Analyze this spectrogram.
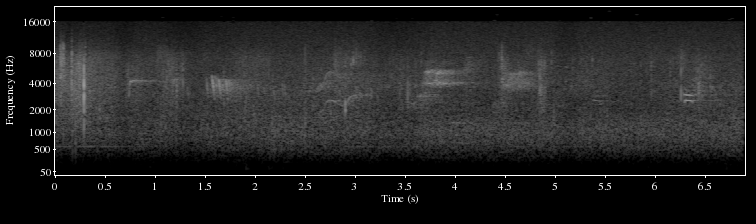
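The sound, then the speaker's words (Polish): Greenfinches, blackbirds and bullfinches call in scattered short notes and soft whistles on a sunny day, the blackbirds giving agitated calls, faint over a low background hiss with occasional rustling. “Dzwonią dzwońce, ptaki ziarnojady, kosy się niepokoją, ale też trąbią gile, kuzyni dzwońców.”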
